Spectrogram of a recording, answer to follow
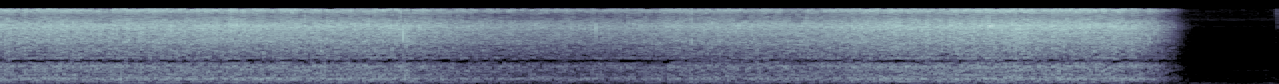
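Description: A waterfall swollen by continuous heavy rain, with muddy floodwater pouring over the rock as a steady rush. It dips a little in the middle and cuts off suddenly just before the end.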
